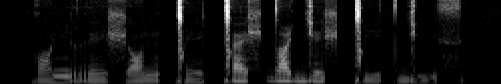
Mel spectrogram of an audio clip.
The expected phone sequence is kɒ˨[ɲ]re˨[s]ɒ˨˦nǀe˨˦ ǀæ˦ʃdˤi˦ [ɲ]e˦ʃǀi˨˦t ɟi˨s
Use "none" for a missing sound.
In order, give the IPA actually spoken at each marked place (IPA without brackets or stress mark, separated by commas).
ɲ, ʃ, ɟ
